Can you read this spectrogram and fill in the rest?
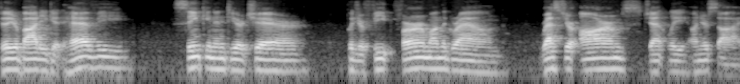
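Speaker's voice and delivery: slow, calm, toned-down delivery. Webinar presenter leading a relaxation exercise on anxiety, in a slow, toned-down voice. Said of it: "I need to slow down".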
